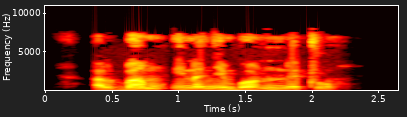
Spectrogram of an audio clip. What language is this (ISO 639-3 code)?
swa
